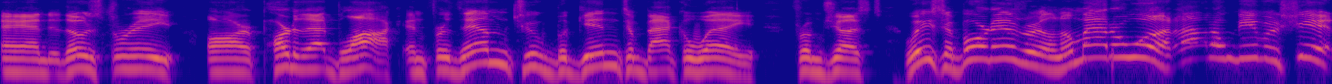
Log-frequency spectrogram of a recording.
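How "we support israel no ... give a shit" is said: very high put-on American Southern accent. Voicing the stance of allied countries, switching into a put-on Southern accent. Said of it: "I'm going to do a Southern accent".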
